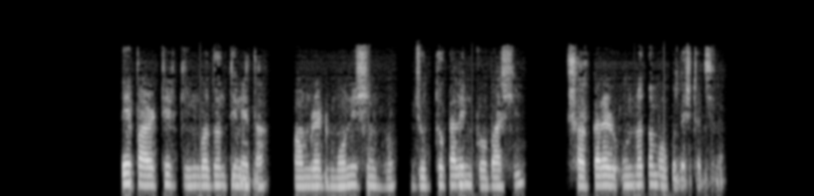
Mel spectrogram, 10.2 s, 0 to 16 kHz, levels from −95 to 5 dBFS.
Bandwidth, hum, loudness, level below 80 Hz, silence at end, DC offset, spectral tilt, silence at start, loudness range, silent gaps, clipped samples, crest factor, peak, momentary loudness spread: 7.6 kHz; none; -20 LUFS; -56 dBFS; 1.15 s; under 0.1%; -5 dB/octave; 1.5 s; 2 LU; 3.37-3.67 s, 4.98-5.12 s, 6.59-7.08 s; under 0.1%; 20 dB; -2 dBFS; 11 LU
